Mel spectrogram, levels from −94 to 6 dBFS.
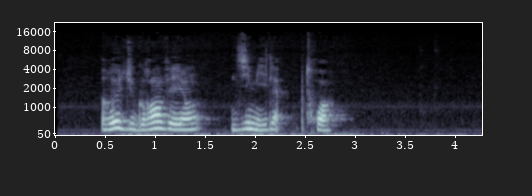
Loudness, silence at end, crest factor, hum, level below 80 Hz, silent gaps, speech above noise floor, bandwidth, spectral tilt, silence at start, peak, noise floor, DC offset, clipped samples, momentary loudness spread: -17 LUFS; 1.3 s; 18 dB; none; -50 dBFS; none; 35 dB; 10.5 kHz; -7.5 dB/octave; 0.45 s; -2 dBFS; -51 dBFS; under 0.1%; under 0.1%; 16 LU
